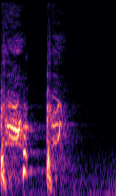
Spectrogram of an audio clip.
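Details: Adult imitating the cough of pneumonia: two short, harsh cough bursts.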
